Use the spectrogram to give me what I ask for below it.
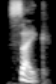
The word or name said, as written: psych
